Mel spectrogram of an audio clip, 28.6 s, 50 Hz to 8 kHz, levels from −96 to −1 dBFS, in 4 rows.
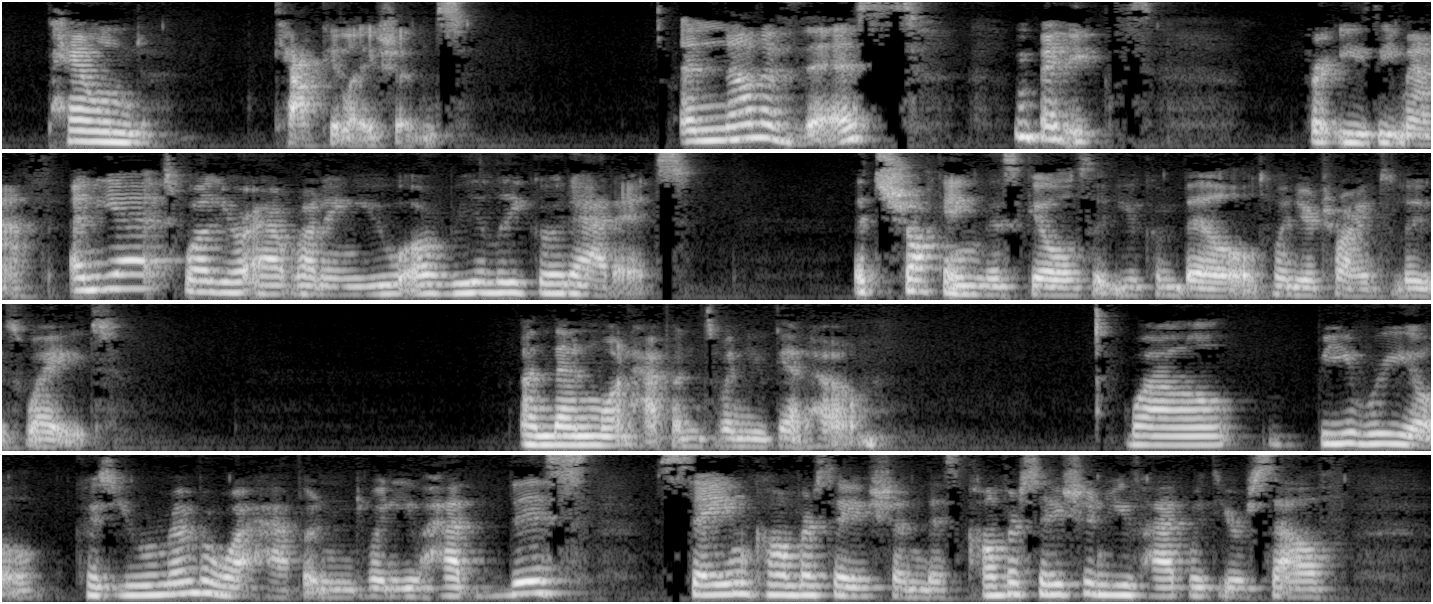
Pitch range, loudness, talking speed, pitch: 160-205 Hz, -18 LUFS, 135 wpm, 180 Hz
